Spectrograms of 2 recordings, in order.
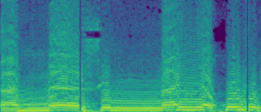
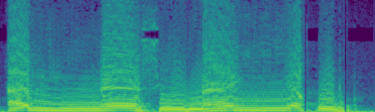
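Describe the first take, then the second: First: The m sound is short, not doubled. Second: The m sound is held and doubled. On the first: The speaker calls it wrong. "عدم تشديد الميم" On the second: The speaker calls it right. "ولكن أقول"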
